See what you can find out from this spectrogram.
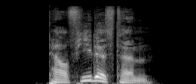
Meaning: strong dative masculine/neuter singular superlative degree of perfide
- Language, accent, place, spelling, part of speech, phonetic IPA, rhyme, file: German, Germany, Berlin, perfidestem, adjective, [pɛʁˈfiːdəstəm], -iːdəstəm, De-perfidestem.ogg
